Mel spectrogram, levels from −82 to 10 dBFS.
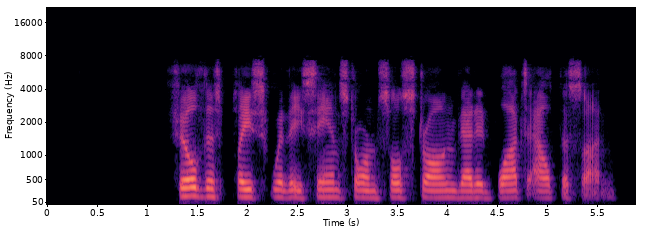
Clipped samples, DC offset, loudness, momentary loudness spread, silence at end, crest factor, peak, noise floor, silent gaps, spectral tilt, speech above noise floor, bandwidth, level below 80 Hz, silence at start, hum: under 0.1%; under 0.1%; -23 LUFS; 10 LU; 0.35 s; 20 dB; -4 dBFS; -86 dBFS; none; -4.5 dB/octave; 63 dB; 7.8 kHz; -68 dBFS; 1.25 s; none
